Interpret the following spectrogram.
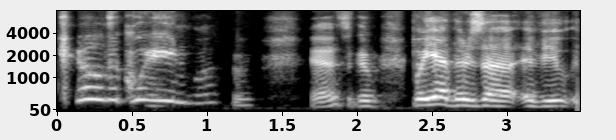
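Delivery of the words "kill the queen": high-pitched battle cry; rally the crowd in fun; movie quote yell. Retold or imitated. Quoting the film, a high battle cry.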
